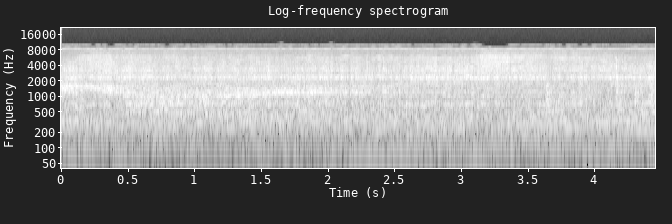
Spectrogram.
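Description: Thrash metal band playing live: fast, distorted electric guitars, bass and drums in a dense, unbroken wall of sound.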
